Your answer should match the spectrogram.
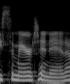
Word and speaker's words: Samaritan Inn: I want to be Samaritans. – I know. Inn. That's the way I've... – Multiple Samaritans. – I'm admitting I have said that. I've done apostrophe S. You know what I'm saying? – Yes. – And so I think I've always said it wrong.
